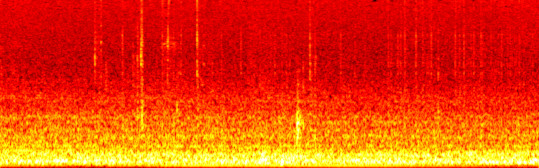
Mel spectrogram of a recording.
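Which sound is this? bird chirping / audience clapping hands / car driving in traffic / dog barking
car driving in traffic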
